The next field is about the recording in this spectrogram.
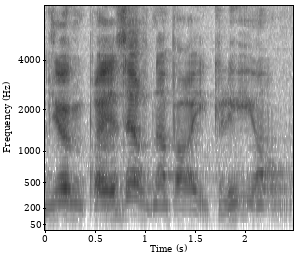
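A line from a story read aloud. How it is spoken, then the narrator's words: Exclaiming. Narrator (French): s'exclama-t-il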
